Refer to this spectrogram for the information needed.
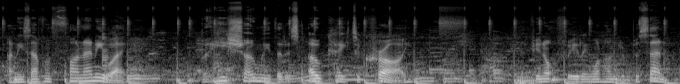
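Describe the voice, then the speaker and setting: A man playing a casual, supportive bloke who is loyally proud of his friend, in an animated short. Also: mid-range voice, natural voice.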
